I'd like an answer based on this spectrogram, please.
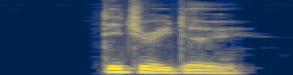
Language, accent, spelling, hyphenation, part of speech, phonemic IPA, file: English, Australia, didgeridoo, did‧ger‧i‧doo, noun / verb, /ˌdɪd͡ʒ.əɹ.iˈduː/, En-au-didgeridoo.ogg
- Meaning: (noun) A musical instrument, endemic to the Top End of Australia, consisting of a long hollowed-out log which, when blown into, produces a low, deep mesmerising drone with sweeping rhythms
